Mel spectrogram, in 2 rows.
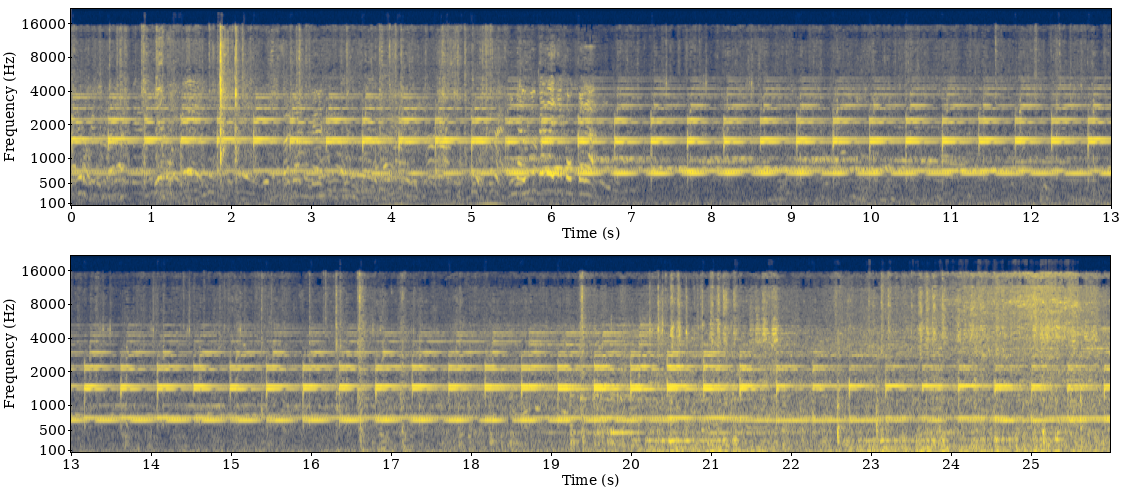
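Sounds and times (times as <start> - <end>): level crossing warning bell: 0.0 - 25.9
train rumbling: 0.0 - 25.9.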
